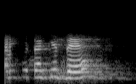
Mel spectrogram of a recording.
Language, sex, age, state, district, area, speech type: Odia, female, 18-30, Odisha, Nabarangpur, urban, conversation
